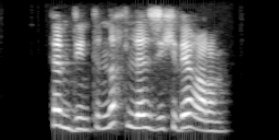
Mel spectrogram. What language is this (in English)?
Kabyle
